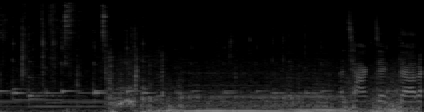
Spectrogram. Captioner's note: door closes; car starts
